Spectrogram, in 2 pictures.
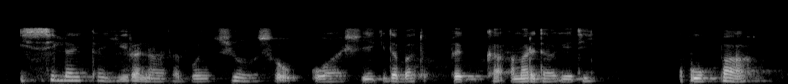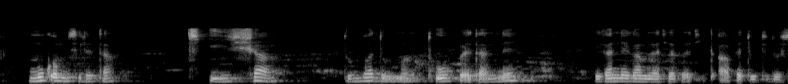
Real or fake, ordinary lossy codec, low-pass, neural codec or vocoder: fake; MP3, 48 kbps; 5.4 kHz; vocoder, 44.1 kHz, 128 mel bands every 512 samples, BigVGAN v2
